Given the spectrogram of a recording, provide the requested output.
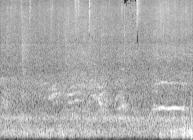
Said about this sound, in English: And the rain's lightened up quite a bit, but it's still raining. Maybe more in a bit. We'll see what happens.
